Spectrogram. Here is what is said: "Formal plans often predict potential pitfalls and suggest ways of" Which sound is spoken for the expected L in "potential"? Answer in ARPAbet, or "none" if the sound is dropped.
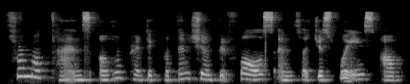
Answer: N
